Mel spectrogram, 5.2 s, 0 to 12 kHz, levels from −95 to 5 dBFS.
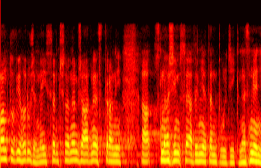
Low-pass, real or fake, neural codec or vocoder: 7.2 kHz; fake; codec, 16 kHz, 16 kbps, FreqCodec, smaller model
